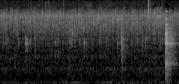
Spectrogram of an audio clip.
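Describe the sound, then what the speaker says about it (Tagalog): Water pouring off a pot of cooked rice as it drains for fish biryani, a steady soft splashing trickle at moderate level that ends in a sharper clink near the finish. "I-drain na natin ang tubig."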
